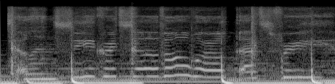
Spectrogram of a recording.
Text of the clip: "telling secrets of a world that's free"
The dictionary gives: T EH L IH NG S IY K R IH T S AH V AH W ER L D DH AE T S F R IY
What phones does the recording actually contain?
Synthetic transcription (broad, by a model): T EH L IH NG S IY K R IH T S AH V AH W ER L D DH AE T S F R IY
